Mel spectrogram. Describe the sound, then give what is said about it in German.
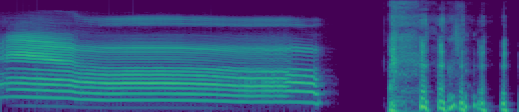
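A loud, drawn-out cat yowl holds a steady, strained tone for about three seconds, then cuts off; after a short silence come a few brief, choppy voice-like bursts. “Ja, sorry, liebe Katzenfreundinnen und Freunde, das muss jetzt sein.”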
